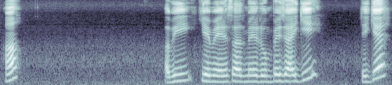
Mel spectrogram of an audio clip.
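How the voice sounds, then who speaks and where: A woman's voice: mid-range voice, unhurried, dark tone, dry recording, lightly acted. A woman voicing an indignant young woman who fires off insistent questions.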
